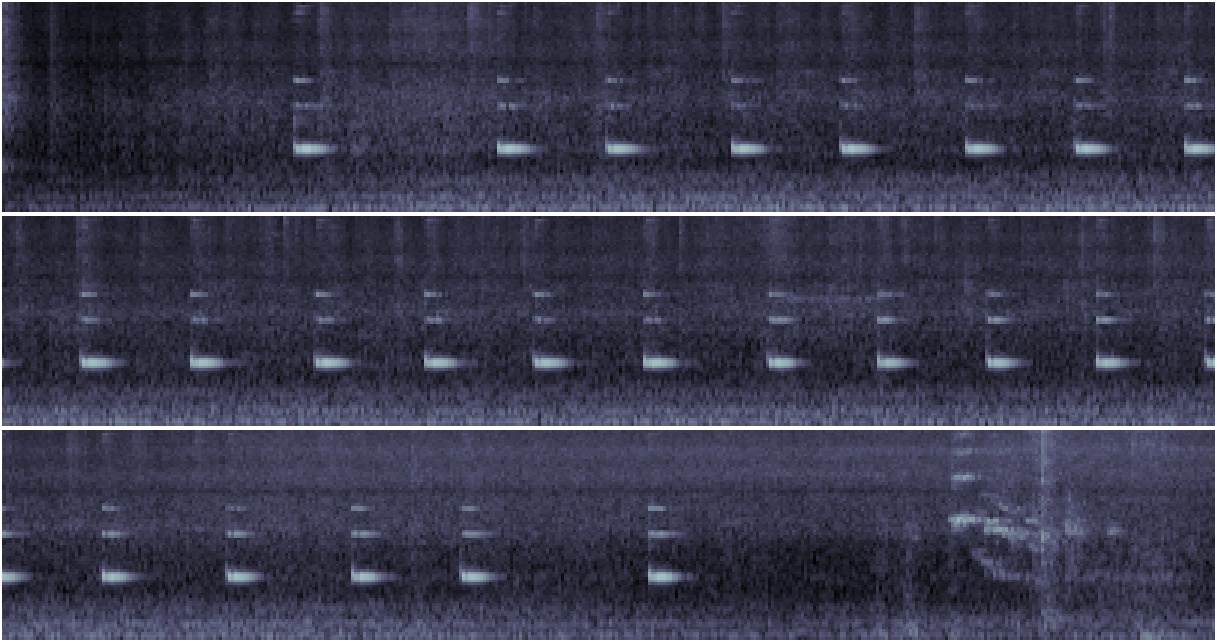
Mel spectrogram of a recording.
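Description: Otis traction elevator cab rising with a steady low rumble. A short electronic chime sounds as each floor is passed, about two dozen in a row, a little under one a second, until they stop near the top. Near the end the car stops and the doors slide open.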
